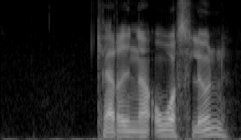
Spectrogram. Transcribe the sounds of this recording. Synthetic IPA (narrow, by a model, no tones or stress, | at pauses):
kʰaɾiːna̰ʔoːslɵnd̪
